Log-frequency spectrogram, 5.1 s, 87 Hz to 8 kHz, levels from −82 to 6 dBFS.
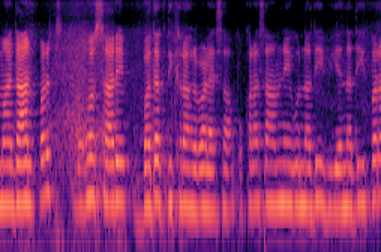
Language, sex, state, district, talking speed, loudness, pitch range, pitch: Bhojpuri, female, Uttar Pradesh, Ghazipur, 200 wpm, -22 LUFS, 200-215 Hz, 210 Hz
